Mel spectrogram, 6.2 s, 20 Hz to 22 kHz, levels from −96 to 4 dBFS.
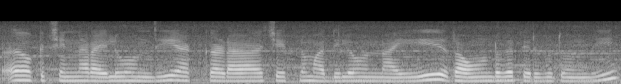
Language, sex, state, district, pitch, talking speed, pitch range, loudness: Telugu, female, Andhra Pradesh, Sri Satya Sai, 190 Hz, 105 wpm, 185-200 Hz, -16 LUFS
